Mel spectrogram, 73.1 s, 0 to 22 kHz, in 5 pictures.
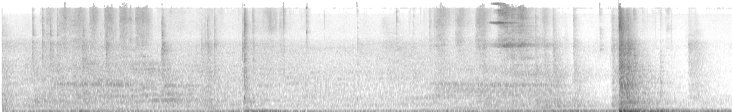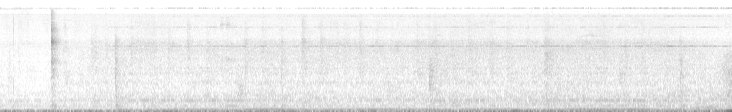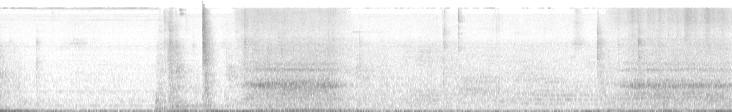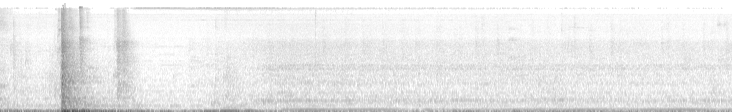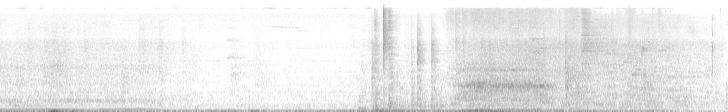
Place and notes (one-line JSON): {"title": "essen, VHS, elevator", "date": "2011-06-08 23:15:00", "description": "Driving with the elevator inside the VHS.\nEine Fhart mit dem Aufzug innerhalb der VHS.\nProjekt - Stadtklang//: Hörorte - topographic field recordings and social ambiences", "latitude": "51.45", "longitude": "7.01", "altitude": "84", "timezone": "Europe/Berlin"}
